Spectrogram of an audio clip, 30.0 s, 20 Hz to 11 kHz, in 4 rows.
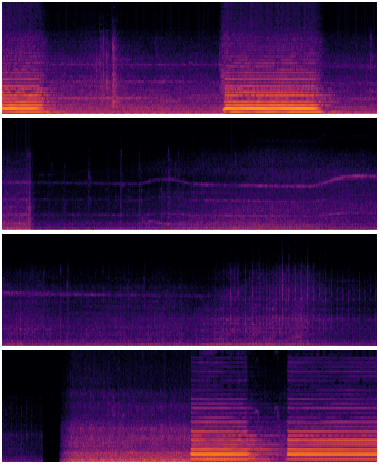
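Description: GMU-30 diesel locomotive sounding its departure horn in two blasts, over the throbbing of its engine as it pulls away. Its coaches then roll past more quietly with a faint high whine. Near the end a second diesel locomotive blows a loud multi-note horn, broken by a short gap.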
